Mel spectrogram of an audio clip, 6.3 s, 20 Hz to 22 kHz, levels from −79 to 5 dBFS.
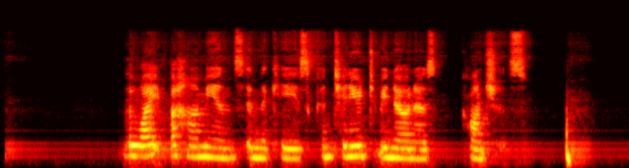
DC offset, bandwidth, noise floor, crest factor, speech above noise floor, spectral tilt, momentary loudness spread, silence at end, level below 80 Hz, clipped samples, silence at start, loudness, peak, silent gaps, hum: under 0.1%; 12 kHz; -57 dBFS; 18 dB; 38 dB; -4 dB/octave; 9 LU; 0.4 s; -60 dBFS; under 0.1%; 0.05 s; -18 LUFS; -2 dBFS; none; none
